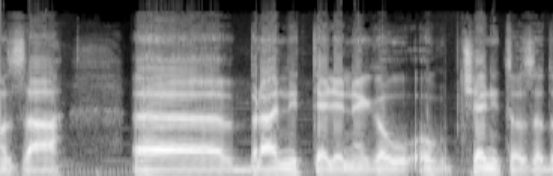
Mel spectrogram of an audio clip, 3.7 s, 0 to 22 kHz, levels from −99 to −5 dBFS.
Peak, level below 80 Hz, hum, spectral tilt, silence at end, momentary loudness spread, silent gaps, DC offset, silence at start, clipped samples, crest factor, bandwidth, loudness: 0 dBFS; -36 dBFS; none; -4.5 dB/octave; 0 s; 6 LU; none; 0.3%; 0 s; 0.4%; 12 dB; 16.5 kHz; -11 LUFS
